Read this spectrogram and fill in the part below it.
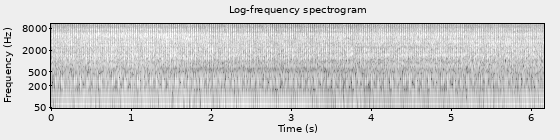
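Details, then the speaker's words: BMW N57 diesel, first start after timing chain and main bearing replacement and fuel bleeding: even diesel clatter at steady idle, no knocks, misses or rattles, nothing leaking; healthy. "for now not nothing is leaking i'm going to leave it running for few minutes"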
